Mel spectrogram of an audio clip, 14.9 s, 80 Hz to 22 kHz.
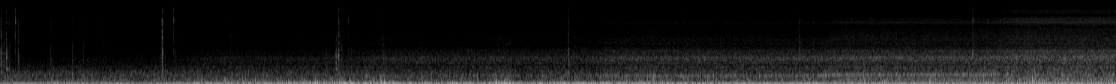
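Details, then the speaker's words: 2008 BMW X5 E70 4.8i after replacing the noisy blower motor with an aftermarket unit: soft, even rush of air, no whine, rattle or chirp at any fan setting; normal blower operation. "Before the replacement, there is a lot of noise especially on the lower setting but now there is no such thing thru-out any wind settings"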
